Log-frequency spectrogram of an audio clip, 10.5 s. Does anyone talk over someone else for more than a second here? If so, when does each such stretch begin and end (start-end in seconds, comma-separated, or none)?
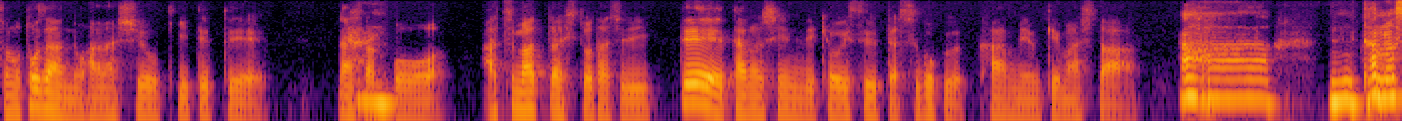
none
